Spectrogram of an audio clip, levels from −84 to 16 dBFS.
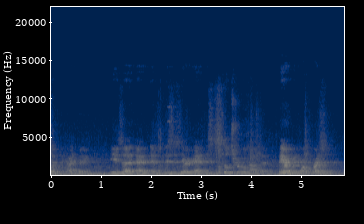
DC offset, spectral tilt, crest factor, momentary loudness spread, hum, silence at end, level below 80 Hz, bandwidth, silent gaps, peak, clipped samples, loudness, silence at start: under 0.1%; -6 dB/octave; 18 dB; 8 LU; none; 0 s; -54 dBFS; 15 kHz; none; -20 dBFS; under 0.1%; -38 LUFS; 0 s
